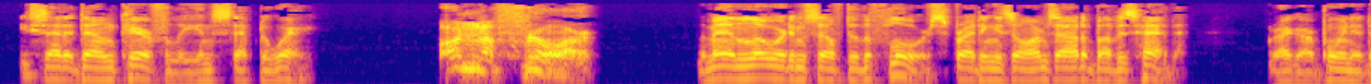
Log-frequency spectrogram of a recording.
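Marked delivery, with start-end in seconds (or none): 3.0-4.0 slow, high, loud alien shout; drawn-out, forceful alien command; alien's order. Acted. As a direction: bellow it as an alien captor.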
